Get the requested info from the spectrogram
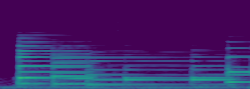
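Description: Grand piano beginning a slow solo introduction: a loud first note about a quarter second in, then a few more notes and chords, each struck and left ringing as it fades.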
